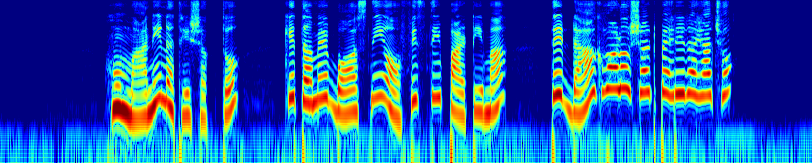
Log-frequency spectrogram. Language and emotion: Gujarati, disgusted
